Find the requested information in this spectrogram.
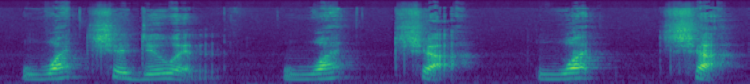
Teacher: And actually, we've cut out completely the word are, and the word you just becomes cha.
